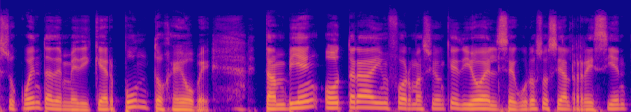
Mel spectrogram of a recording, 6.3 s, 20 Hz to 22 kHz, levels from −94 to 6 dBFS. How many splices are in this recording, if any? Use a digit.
1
